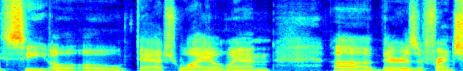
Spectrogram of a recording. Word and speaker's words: couillon: I called you guys couillons. Now, couillon, it's spelled a lot of different ways, but for the sake of keeping things simple, you just say COO-YON.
